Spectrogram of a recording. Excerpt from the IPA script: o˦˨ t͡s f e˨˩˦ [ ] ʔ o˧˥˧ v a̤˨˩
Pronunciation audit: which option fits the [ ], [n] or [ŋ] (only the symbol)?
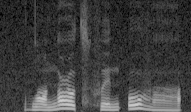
n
